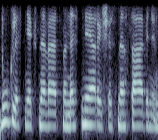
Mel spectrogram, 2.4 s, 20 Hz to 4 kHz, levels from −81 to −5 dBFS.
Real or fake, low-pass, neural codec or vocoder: real; 3.6 kHz; none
